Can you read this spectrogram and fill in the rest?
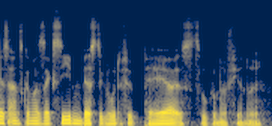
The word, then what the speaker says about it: Pereira: Das ist Alex Pereira, also ein bisschen das R wird auf Portugiesisch mit H ausgesprochen, gegen Israel Adesanya.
